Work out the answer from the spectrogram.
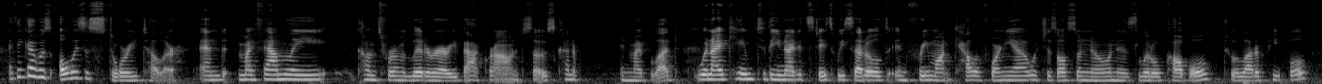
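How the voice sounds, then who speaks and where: A woman's voice: mid-range voice, creaky. A middle-aged woman from Afghanistan, a journalist, talking earnestly and thoughtfully in an interview, with some fillers. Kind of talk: reflective interview answers.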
